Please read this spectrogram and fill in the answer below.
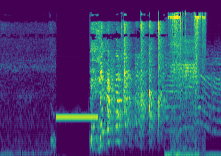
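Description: A steady high-pitched censor bleep lasting under a second, about a second in, with all other sound cut out under it. Then intro music starts, with sharp glitchy hits.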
